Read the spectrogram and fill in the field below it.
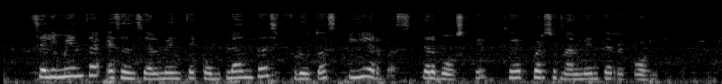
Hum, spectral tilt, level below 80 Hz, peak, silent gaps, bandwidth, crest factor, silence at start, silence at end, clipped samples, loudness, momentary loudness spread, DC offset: none; -5.5 dB/octave; -50 dBFS; -10 dBFS; none; 11.5 kHz; 18 dB; 0.05 s; 0.05 s; under 0.1%; -28 LUFS; 11 LU; under 0.1%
